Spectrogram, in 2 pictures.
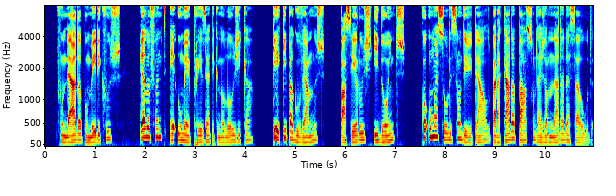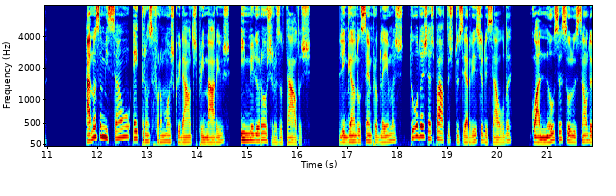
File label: Portuguese commercial; doubleur professionnel africain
